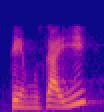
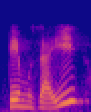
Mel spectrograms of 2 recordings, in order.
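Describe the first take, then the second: No difference in how they are said.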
